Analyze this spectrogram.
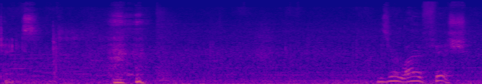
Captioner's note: laughs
